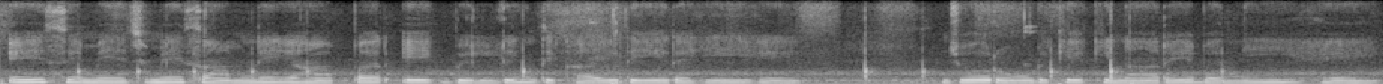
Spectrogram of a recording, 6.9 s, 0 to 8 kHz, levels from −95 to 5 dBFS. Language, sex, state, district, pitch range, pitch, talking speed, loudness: Hindi, female, Rajasthan, Jaipur, 195-210 Hz, 200 Hz, 165 wpm, -19 LUFS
